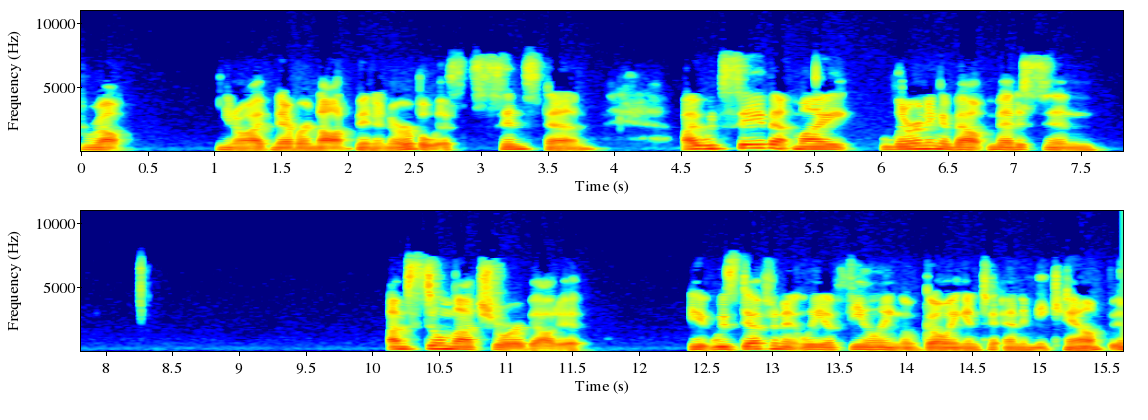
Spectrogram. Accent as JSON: {"language": "English", "town": "New York City", "region": "New York", "country": "United States", "tie": "born or raised there", "also_born_or_lived": "Manhattan", "said": "I grew up in Brooklyn before it was cool"}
